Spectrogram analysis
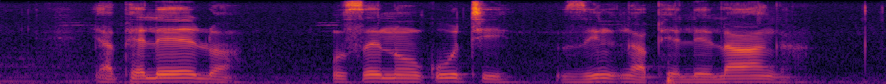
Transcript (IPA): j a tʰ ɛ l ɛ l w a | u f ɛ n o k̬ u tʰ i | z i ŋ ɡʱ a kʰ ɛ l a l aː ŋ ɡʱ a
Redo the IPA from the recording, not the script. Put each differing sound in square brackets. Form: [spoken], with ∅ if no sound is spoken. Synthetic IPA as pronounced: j a [pʰ] ɛ l ɛ l w a | u [s] ɛ n o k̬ u tʰ i | z i ŋ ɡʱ a [pʰ] ɛ l [ɛ] l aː ŋ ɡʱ a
